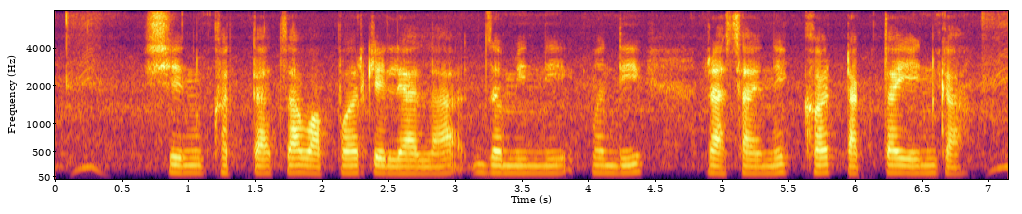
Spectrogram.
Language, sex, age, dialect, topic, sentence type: Marathi, male, <18, Varhadi, agriculture, question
